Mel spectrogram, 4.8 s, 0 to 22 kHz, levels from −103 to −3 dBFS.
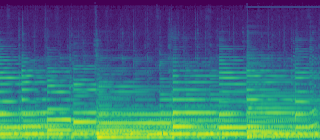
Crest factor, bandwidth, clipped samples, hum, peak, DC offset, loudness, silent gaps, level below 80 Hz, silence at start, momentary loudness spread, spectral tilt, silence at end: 12 dB; 4.3 kHz; under 0.1%; none; -2 dBFS; under 0.1%; -15 LUFS; none; -44 dBFS; 0 s; 4 LU; -11 dB/octave; 0 s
